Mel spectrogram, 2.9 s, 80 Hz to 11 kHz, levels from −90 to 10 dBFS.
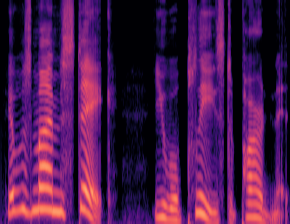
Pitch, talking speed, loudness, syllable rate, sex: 220 Hz, 205 wpm, -19 LUFS, 5.7 syllables/s, female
